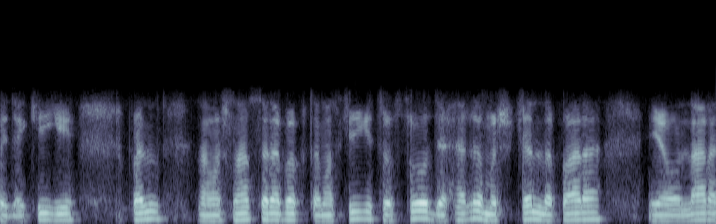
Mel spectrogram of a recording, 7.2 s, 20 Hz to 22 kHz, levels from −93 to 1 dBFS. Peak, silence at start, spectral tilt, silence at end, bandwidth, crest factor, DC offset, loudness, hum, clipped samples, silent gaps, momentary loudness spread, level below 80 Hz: -8 dBFS; 0 s; -11 dB/octave; 0 s; 4.1 kHz; 16 dB; under 0.1%; -24 LUFS; none; under 0.1%; none; 9 LU; -56 dBFS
